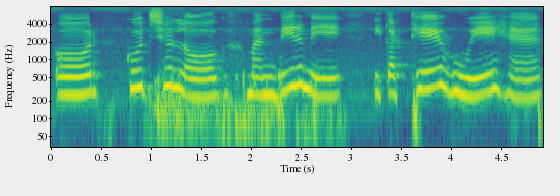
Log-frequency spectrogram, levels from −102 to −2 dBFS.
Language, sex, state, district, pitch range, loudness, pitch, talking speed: Hindi, female, Punjab, Pathankot, 250-320 Hz, -12 LUFS, 270 Hz, 95 wpm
